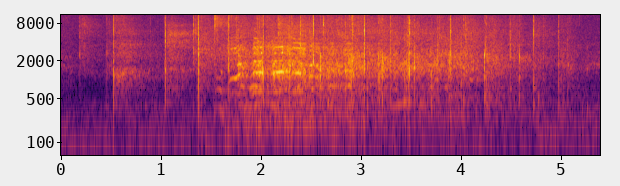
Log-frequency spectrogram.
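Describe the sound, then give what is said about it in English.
A room full of people bursts into spontaneous applause for a job well done at communion, starting with a few scattered claps, swelling into steady clapping, then thinning out toward the end. “That was very spontaneous applause from the people here.”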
